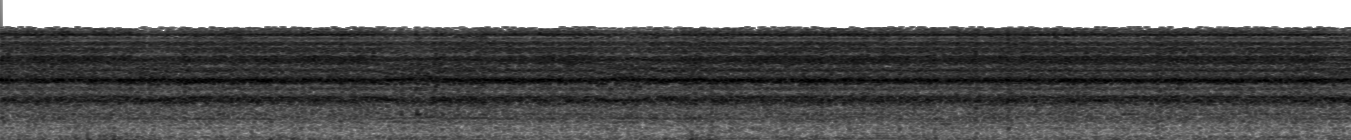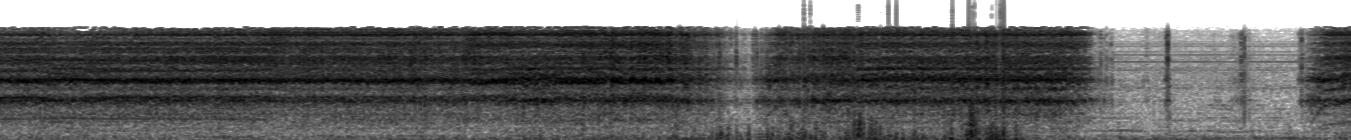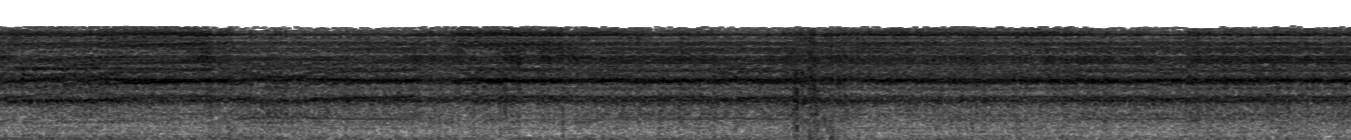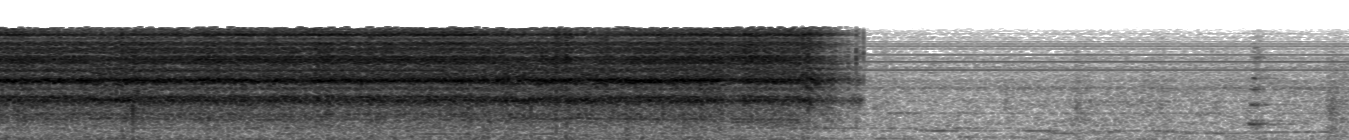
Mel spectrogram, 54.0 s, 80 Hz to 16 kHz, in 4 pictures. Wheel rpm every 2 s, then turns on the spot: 160, 160, 160, 160, 160, 160, 160, 160, 160, 160, 90, 160, 40, 80, 160, 160, 160, 160, 160, 160, 160, 160, 160, 160, 60, 0, 0.
24-26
